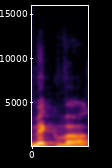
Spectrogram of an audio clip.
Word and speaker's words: Mikvah: the 770 Chabad headquarters so Mikvah or Mikvah whatever the pronunciation is I'm not Jewish obviously actually says pronounced Mikvah so I was right in the first one almost every Jewish Community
